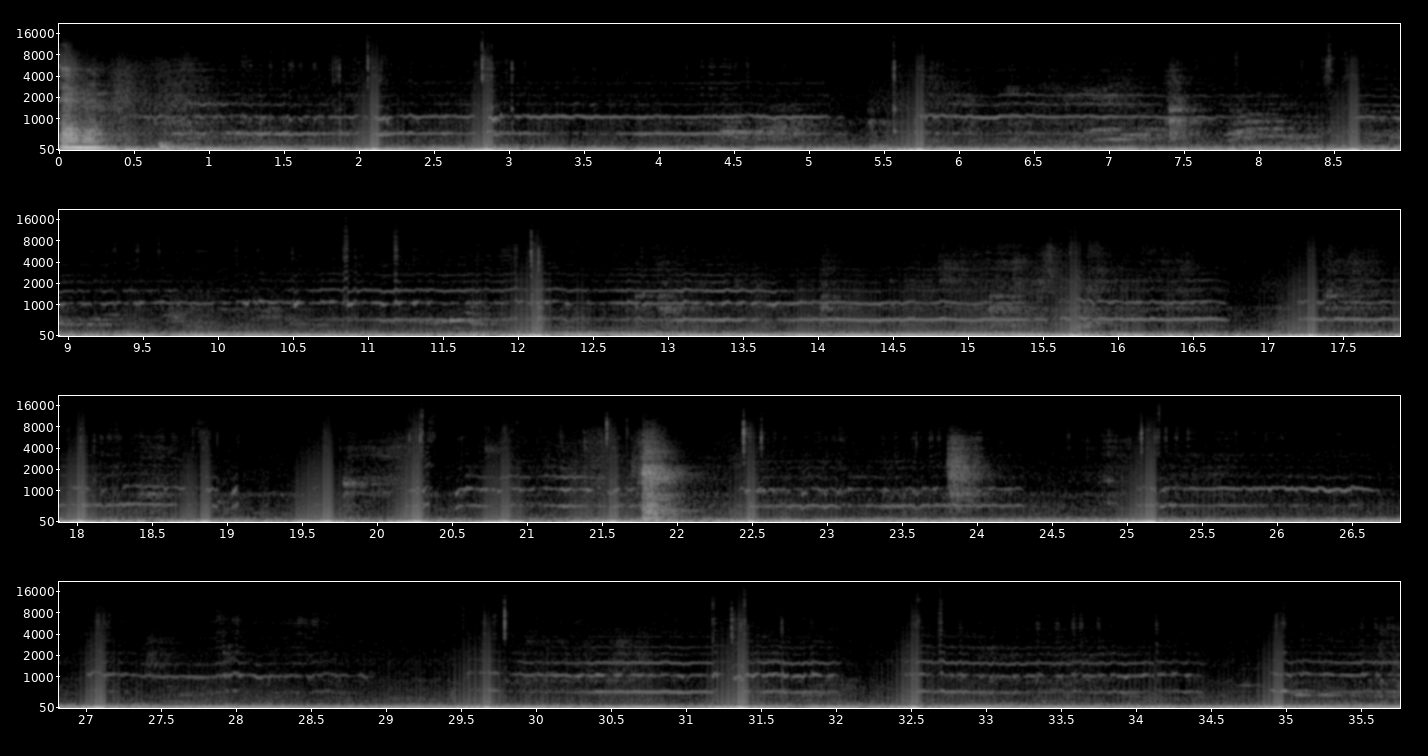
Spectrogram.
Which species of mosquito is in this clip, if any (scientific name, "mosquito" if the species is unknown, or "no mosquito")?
Anopheles funestus s.l.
